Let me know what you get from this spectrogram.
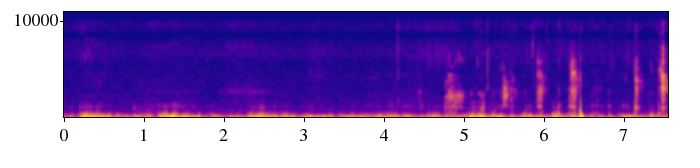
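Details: Indoor Ragamuffin cat licking its owner's daughter: soft low purring that swells in pulses about once a second, joined near the end by sharper licking and mouth clicks and one sudden tap.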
